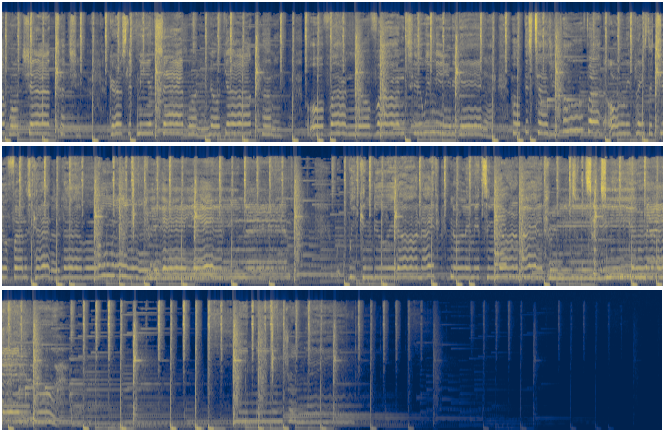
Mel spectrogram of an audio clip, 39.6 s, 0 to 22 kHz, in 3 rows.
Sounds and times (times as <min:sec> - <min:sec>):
Rhythm and blues: 0:00.0 - 0:35.3.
